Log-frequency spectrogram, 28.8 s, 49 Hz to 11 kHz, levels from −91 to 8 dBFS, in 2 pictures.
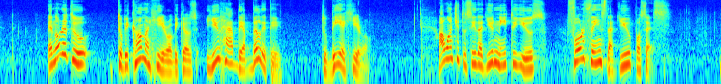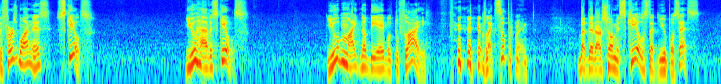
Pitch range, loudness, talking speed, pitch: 125-200 Hz, -15 LUFS, 115 wpm, 155 Hz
